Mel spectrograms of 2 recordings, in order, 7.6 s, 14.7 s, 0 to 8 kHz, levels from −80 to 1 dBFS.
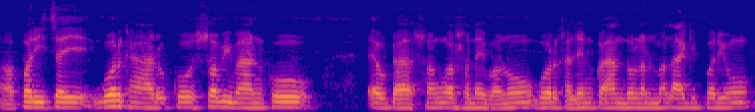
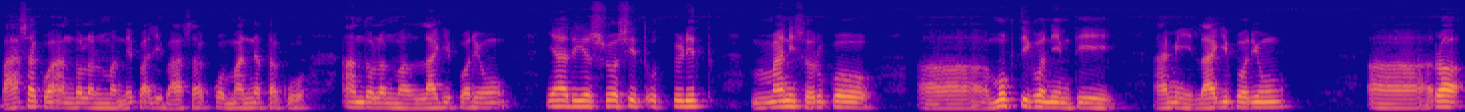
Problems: background sounds at intervals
